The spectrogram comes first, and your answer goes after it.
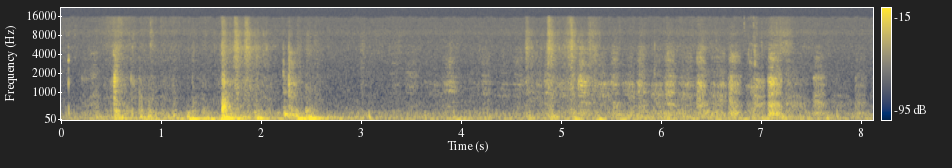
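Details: Border Collie on a couch, eager to play ball; quick soft low panting breaths with a few louder huffs early on, otherwise a quiet indoor room.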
